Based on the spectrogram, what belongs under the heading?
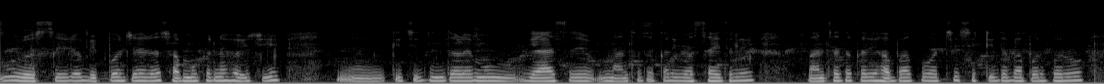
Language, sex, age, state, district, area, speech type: Odia, female, 45-60, Odisha, Cuttack, urban, spontaneous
